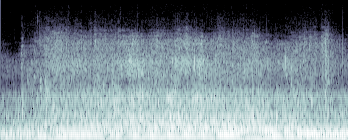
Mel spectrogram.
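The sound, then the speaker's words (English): A motorboat engine drones loudly and steadily as the boat is pushed for more speed, a constant throbbing hum with no pauses and no voices for the whole stretch. “Get more speed out of this. I can't, Dan.”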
